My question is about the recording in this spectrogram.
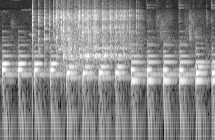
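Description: Plastic toy bowling pins knocked down, clattering and rattling against each other and the tiled floor for about two seconds, starting about half a second in. Background music with a steady repeated keyboard note, about three notes a second, plays throughout.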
